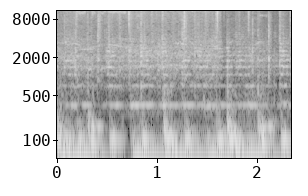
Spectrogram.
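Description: Electronic dance music from a DJ mix: a fast, steady kick drum, about four beats a second, under a held synth tone and ticking high percussion.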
